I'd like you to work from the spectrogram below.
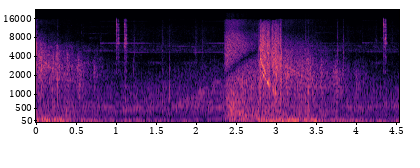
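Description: A magical Arcane Bolt ranged attack fired in the Freedom Force superhero video game, a loud sweeping whoosh and burst cutting through continuous game background noise and music.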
